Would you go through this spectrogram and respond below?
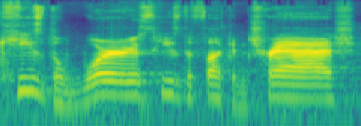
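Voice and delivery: mock angry rant, loud, words punched; mother ripping into son. Mother tearing into her son at family therapy, angry rant. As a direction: rip into him, drawing out the insults. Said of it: "just ripped into my ass".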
